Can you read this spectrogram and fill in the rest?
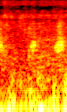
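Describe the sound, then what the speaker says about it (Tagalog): A domestic duck on a fruit farm in the Philippines gives two quick, nasal quacks close by, with a low rumble of background noise underneath. "May alaga silang pato."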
